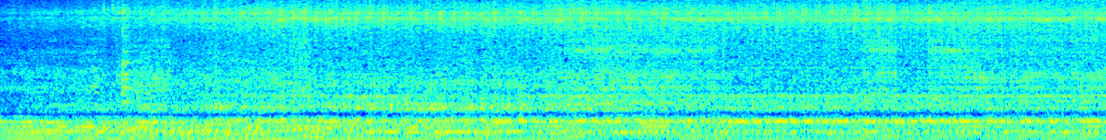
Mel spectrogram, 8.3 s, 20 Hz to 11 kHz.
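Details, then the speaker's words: Non-VTEC Honda B20 four-cylinder just after installing decapped E85 injectors (1000cc, timing readjusted, tuning still needed): steady, smooth idle, even low drone, no ticks, knocks or hunting; running well. "I'm impressed. Thing sounds like it's running pretty good, actually."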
